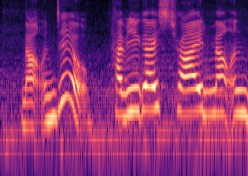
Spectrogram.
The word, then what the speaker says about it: Mountain Dew: So, you do not pronounce the T in the glottle stop. You will say Mountain Dew. Mountain Dew.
